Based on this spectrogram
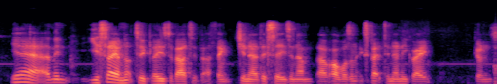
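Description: At a very fast pace, a man speaks in a fairly low pitch with ordinary pitch variation. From England. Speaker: football podcast co-host. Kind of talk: casual chat. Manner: halting.

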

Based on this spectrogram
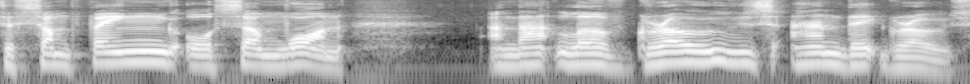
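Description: With a Scottish accent, a man speaks at a medium pitch and a fairly slow pace. His pitch varies in an ordinary way over a quiet background. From Scotland, Clackmannanshire/Kinross area. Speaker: minister. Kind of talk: sermon. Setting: recorded video service.

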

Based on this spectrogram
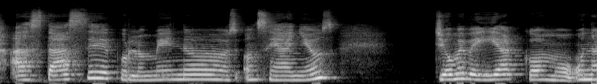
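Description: A woman with a fairly high, warm voice speaks at a very slow pace. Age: 40s. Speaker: podcast host and employability mentor. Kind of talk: solo podcast monologue. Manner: warm, intimate.

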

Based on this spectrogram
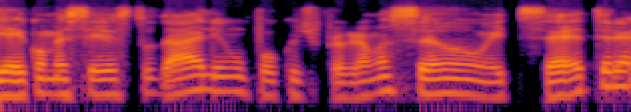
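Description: A man uses a normal speaking voice at medium pitch with ordinary pitch variation, recorded with a dry, close sound and no echo. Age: 20s. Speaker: data science student and software tester. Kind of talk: casual interview.

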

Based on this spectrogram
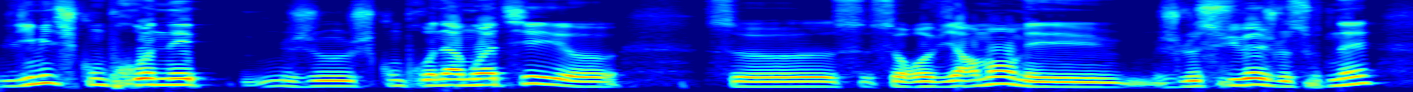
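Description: Against a silent background in a very clean recording, a man speaks in a normal speaking voice at a fairly slow pace with ordinary pitch variation. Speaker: film director. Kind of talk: panel talk. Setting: stage with audience.

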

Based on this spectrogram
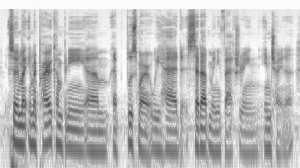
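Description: Heard in a very clean recording with a silent background, a man with an ordinary speaking voice and a fairly low pitch talks at a moderate pace with an American accent. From Colorado and Taiwan. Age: 30s. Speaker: startup founder. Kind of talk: interview.

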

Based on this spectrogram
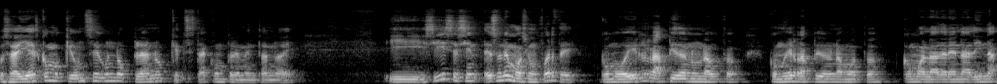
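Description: The delivery is fairly quick, with a Mexican accent. The tone comes across bright and sharp. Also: man, medium pitch for a man, ordinary pitch variation. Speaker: podcast co-host. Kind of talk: casual chat. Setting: recorded remotely.

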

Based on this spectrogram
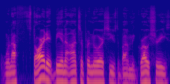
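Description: Here a man talks at a fairly quick pace. His fairly low voice has a dark, mellow tone. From Orlando, Florida. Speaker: entrepreneur. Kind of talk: casual chat.

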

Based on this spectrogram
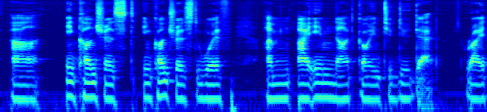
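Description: A man's very deep, low voice, very slow and flat in a monotone. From Latin America. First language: Spanish. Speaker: Spanish teacher and podcaster. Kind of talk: solo monologue podcast. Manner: halting, many fillers.

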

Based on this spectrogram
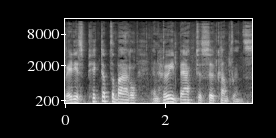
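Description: Someone reads text aloud. The delivery stays natural.

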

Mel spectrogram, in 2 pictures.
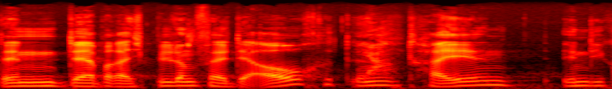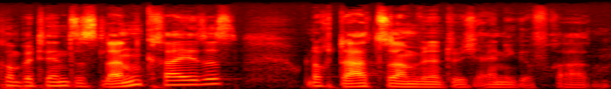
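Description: On a very clean recording with a silent background, a man at medium pitch talks at a very fast pace with lively intonation. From Germany, Oranienburg. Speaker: podcast co-host, youth party member. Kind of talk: interview.

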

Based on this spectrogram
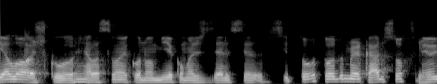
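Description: Speaking at a fairly quick pace, a man uses a plain, everyday voice with fairly low pitch and fairly even intonation. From Brazil, São Paulo state interior. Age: 20s. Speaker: logistics student. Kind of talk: student podcast presentation.

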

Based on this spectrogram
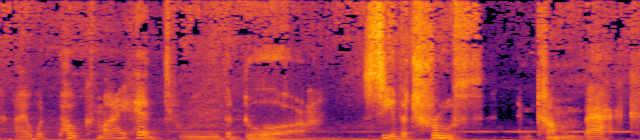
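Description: In a put-on character voice pitched low-to-middle, the speaker goes at a very slow pace over clear background noise. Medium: actual play. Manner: odd, blunt, abrupt.

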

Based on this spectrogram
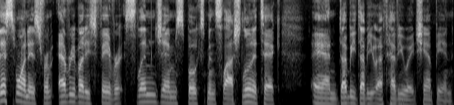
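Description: With dry, close sound and no echo, a man talks at a medium speed and mid-range pitch, his pitch moving in an ordinary way, in an unremarkable speaking voice. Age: 40s. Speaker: podcast host. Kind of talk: casual chat.

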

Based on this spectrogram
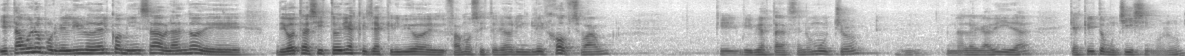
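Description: A man with a dark, mellow tone and fairly high pitch speaks at a fairly quick pace, broken by long, frequent pauses. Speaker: retired history teacher. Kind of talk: casual chat. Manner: halting.

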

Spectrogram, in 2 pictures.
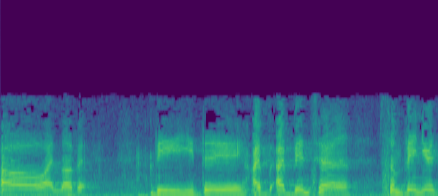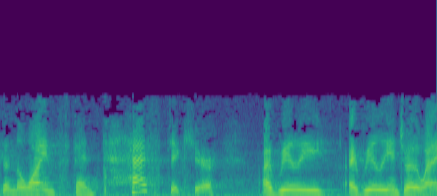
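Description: Background noise is clearly audible as this woman talks at a moderate speed in an American accent. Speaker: English teacher. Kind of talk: interview.

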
